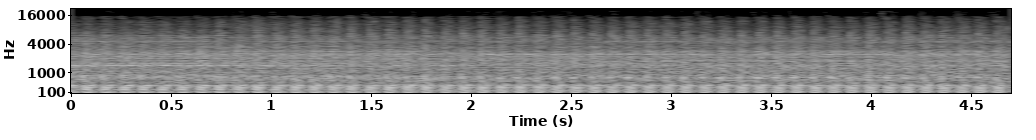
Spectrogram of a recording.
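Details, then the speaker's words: Yamaha Grizzly 300 ATV after a no-start/won't-stay-running fuel delivery fix with an aftermarket Chinese carburetor: the single cylinder ticks over at a steady, even beat of about three and a half pulses per second with no misses. "yeah it's got good idle good wide open throttle that little chinese aftermarket carburetor works pretty good"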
